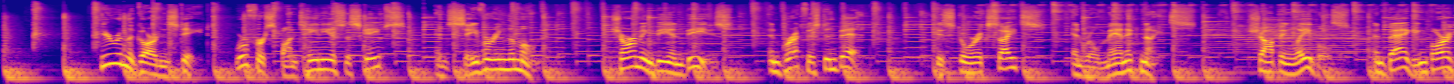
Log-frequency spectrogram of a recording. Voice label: Radio; NJ Tourism; Weekend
